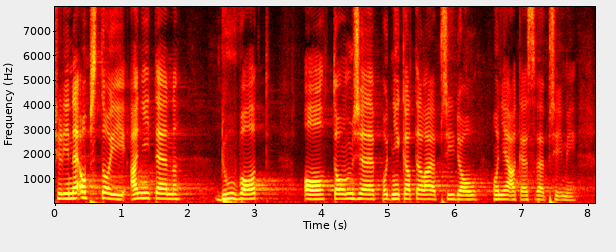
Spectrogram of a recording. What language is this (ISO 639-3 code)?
ces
